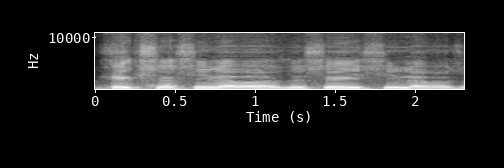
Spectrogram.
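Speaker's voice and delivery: normal talking voice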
